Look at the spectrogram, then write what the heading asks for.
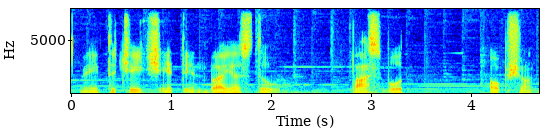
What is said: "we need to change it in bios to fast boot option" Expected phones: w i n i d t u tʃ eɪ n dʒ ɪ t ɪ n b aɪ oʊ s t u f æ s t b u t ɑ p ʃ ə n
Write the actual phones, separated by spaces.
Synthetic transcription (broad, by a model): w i n i d t u tʃ eɪ n dʒ ɪ t ɪ n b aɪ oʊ s t u p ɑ s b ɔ t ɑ p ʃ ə n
